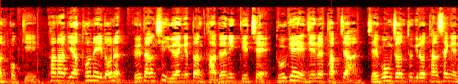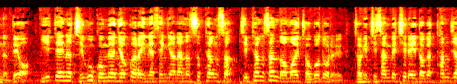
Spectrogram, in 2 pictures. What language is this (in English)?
Korean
